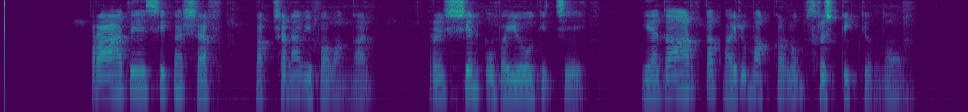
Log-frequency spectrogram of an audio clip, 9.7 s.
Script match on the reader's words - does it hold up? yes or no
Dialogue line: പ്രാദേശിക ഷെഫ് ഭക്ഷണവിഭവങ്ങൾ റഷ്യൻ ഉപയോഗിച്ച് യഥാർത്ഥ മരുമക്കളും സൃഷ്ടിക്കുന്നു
yes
